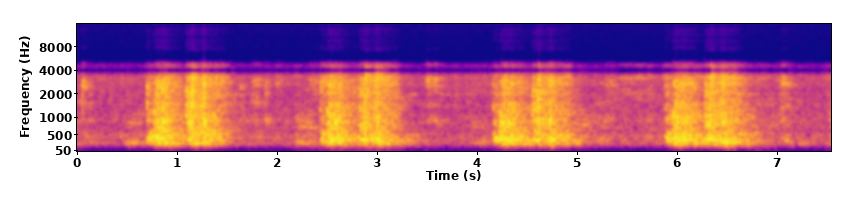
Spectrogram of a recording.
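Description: Automatic packaging machine running through its cycle: a noisy mechanical stroke, each one in two parts, repeating evenly about every 1.75 seconds, four times.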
